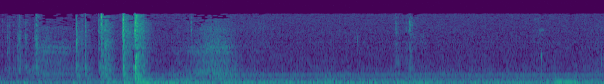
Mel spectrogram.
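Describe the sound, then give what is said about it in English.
Irregular clicks of a person typing an email on a computer keyboard, a quick cluster of keystrokes near the start, then sparse taps, fairly quiet over a low background hum. “I'm typing. I'm typing an email to the guy.”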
